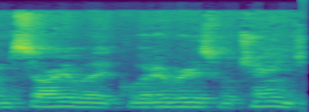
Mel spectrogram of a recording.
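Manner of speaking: weepy, tearful voice, acted out. Retelling finding a roommate crying and apologizing: imitating George crying. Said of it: "I would find him crying and going".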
